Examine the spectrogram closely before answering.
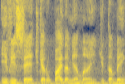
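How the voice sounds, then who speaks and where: Speaking at medium pitch with very wide swings, a man is heard with audible room echo. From Piauí, Brazil (Teresina). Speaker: former senator and businessman. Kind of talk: interview. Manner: halting, with many restarts.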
